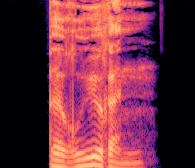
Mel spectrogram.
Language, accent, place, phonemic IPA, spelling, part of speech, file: German, Germany, Berlin, /bəˈryːrən/, berühren, verb, De-berühren.ogg
- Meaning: 1. to touch 2. to be tangent to 3. to border on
